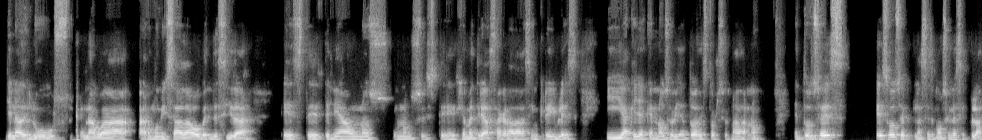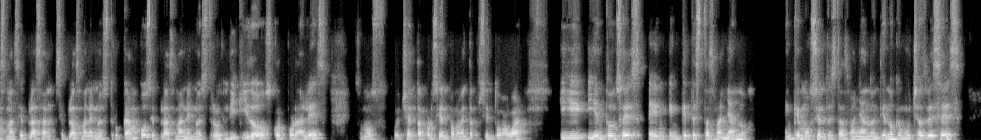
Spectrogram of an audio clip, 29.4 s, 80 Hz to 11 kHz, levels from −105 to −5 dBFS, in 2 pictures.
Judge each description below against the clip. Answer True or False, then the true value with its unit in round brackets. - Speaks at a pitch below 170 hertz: True (135 Hz)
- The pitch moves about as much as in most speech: False (1.7 semitones)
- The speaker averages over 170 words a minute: False (140 wpm)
